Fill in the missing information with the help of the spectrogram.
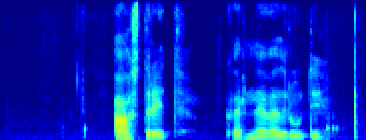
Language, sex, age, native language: Icelandic, male, 14, Icelandic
